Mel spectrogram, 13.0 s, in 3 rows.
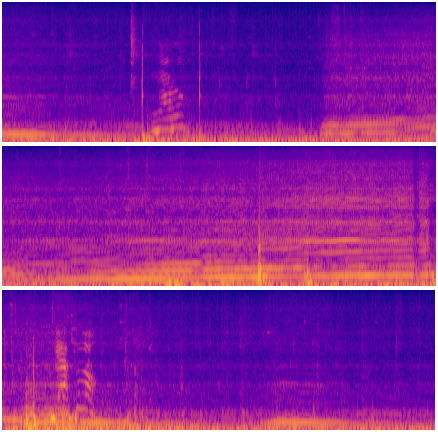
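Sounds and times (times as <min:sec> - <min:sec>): car engine from inside cab: 0:00.0 - 0:13.0
sharp knocks: 0:05.6 - 0:09.3.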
